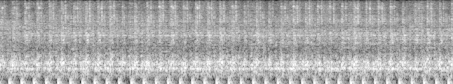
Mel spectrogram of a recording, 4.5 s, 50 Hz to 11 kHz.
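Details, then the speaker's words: 2017 Royal Enfield Bullet 350 (17,892 km), listened to from the engine side and then from behind: even, deep single-cylinder thump about eight beats a second, steady with no clatter; normal idle. "और अब इसके पीछे चल दर। इसलिए ऐसा लगता है कि यह सामान्य ध्वनि कुछ इस तरह।"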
